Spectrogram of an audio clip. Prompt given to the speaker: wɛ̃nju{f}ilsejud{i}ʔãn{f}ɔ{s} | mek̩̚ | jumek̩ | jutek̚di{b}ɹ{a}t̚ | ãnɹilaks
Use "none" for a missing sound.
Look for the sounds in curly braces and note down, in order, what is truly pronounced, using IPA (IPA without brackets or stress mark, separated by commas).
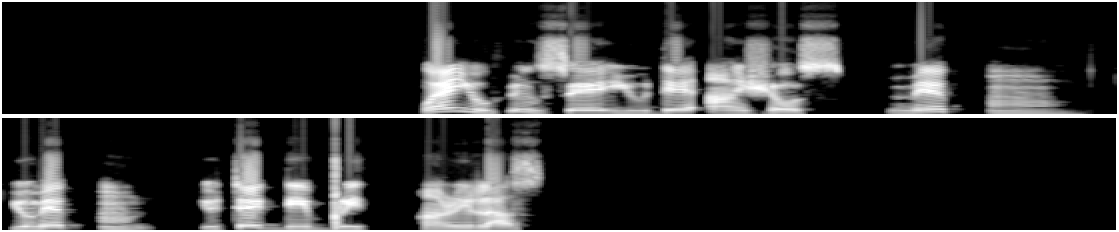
f, e, ʃ, s, b, i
